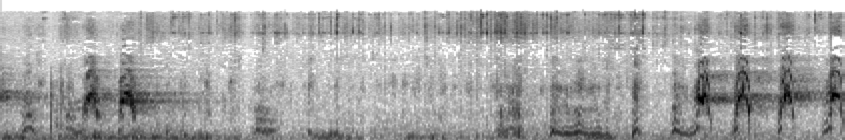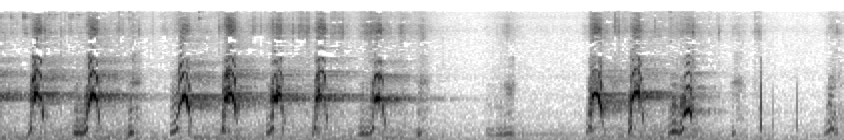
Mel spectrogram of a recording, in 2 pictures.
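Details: Play session of three young Jack Russell mix dogs: soft growls and scuffles at first, then rapid runs of high yapping barks in clusters, ending after a short quiet gap.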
